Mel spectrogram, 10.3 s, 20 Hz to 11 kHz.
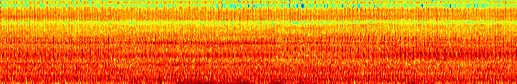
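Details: Used US-spec 2013 Lexus RX350 base idling: loud hiss with a faint irregular engine rattle, also heard in the cabin; cause unknown, front right engine mount recently replaced.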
